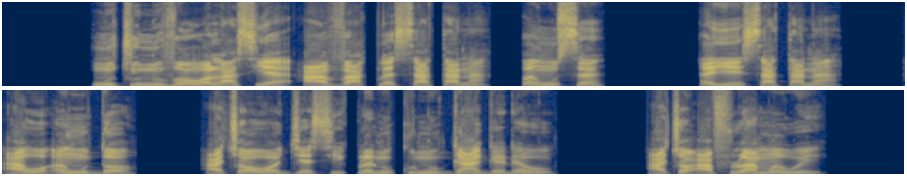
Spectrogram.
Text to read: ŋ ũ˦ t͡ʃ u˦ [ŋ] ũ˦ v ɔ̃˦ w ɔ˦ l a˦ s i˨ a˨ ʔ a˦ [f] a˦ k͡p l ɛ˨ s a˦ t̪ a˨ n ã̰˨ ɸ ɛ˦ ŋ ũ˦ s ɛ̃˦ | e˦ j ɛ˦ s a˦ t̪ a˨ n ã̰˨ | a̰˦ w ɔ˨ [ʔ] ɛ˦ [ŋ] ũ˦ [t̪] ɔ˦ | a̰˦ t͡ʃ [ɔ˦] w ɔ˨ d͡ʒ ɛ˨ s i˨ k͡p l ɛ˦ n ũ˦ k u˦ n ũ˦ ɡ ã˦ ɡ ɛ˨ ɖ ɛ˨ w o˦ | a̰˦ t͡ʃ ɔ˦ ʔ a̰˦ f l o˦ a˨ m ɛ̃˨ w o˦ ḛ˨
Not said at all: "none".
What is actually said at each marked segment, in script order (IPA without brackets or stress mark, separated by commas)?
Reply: n, v, ʔ, ŋ, d̪, ɔ˦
